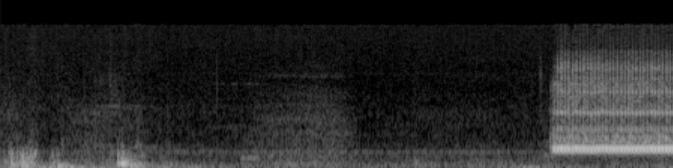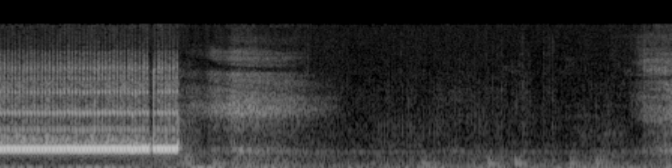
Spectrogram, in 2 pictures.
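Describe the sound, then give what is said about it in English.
A single loud ringback tone of about two seconds from an outgoing phone call, a steady buzzy electronic ring rising out of a quiet, faintly humming background. “Come on, pick up, stupid.”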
